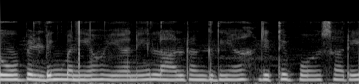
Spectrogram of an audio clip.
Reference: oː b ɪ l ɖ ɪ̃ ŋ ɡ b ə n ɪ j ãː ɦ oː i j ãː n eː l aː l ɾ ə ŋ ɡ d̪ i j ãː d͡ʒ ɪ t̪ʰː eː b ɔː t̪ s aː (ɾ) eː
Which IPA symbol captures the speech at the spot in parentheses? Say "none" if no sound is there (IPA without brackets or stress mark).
ɾ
